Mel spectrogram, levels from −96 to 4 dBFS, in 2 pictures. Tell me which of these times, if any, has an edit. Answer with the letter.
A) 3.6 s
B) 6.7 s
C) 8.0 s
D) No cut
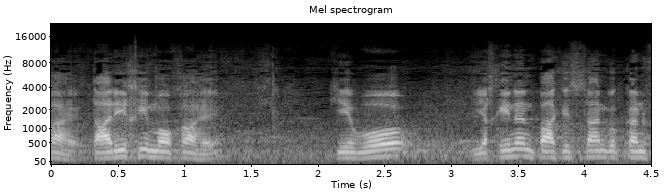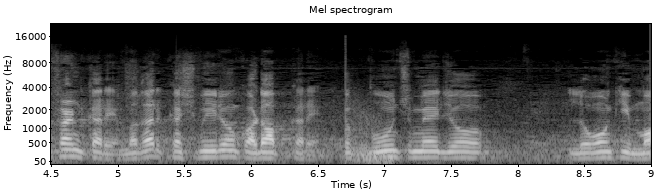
B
